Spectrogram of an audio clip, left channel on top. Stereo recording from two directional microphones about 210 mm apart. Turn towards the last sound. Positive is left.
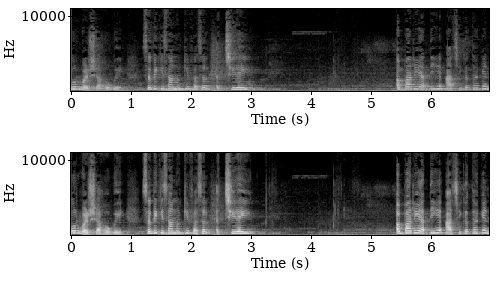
turn(degrees=-35)  # may be behind; listen again after turning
